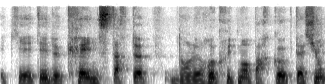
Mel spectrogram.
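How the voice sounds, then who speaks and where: The man moves at a fairly quick pace, his pitch varying in an ordinary way, with a quiet background. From Paris, France. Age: 40s. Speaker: HR innovation consultant. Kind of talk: podcast interview. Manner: hesitant, many fillers.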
